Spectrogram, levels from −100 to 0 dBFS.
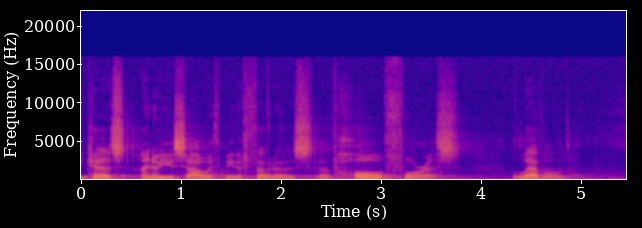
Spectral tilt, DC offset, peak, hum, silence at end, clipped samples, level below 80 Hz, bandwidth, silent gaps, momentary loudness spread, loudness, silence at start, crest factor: -5 dB/octave; under 0.1%; -22 dBFS; none; 0 s; under 0.1%; -64 dBFS; 16 kHz; none; 10 LU; -39 LUFS; 0 s; 16 dB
